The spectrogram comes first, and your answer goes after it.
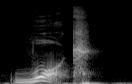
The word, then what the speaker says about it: walk: have a silent h l is another sound which is often silent especially before k and before f at the end of the word for example walk i'm going for a walk talk i talk to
